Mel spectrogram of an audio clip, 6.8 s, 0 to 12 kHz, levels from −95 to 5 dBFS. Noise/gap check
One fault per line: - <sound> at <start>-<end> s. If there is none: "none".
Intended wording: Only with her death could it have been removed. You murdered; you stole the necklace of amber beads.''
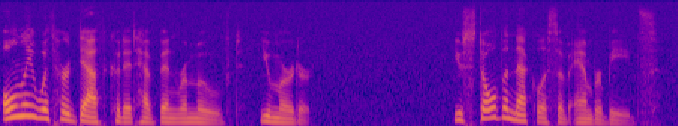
none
